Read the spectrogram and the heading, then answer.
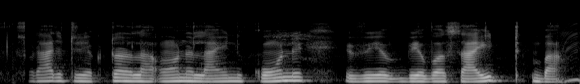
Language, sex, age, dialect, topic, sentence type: Bhojpuri, male, 18-24, Southern / Standard, agriculture, question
